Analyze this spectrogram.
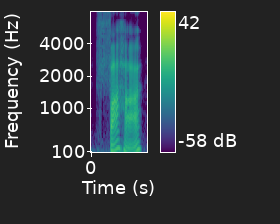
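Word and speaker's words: faja: American Spanish uh dominative of the Spanish word faha f Aja a which means sash or belt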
